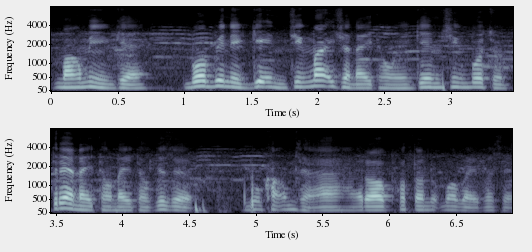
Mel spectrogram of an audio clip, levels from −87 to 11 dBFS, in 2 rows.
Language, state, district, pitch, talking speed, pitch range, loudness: Kokborok, Tripura, West Tripura, 135 Hz, 190 wpm, 125-160 Hz, -20 LUFS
